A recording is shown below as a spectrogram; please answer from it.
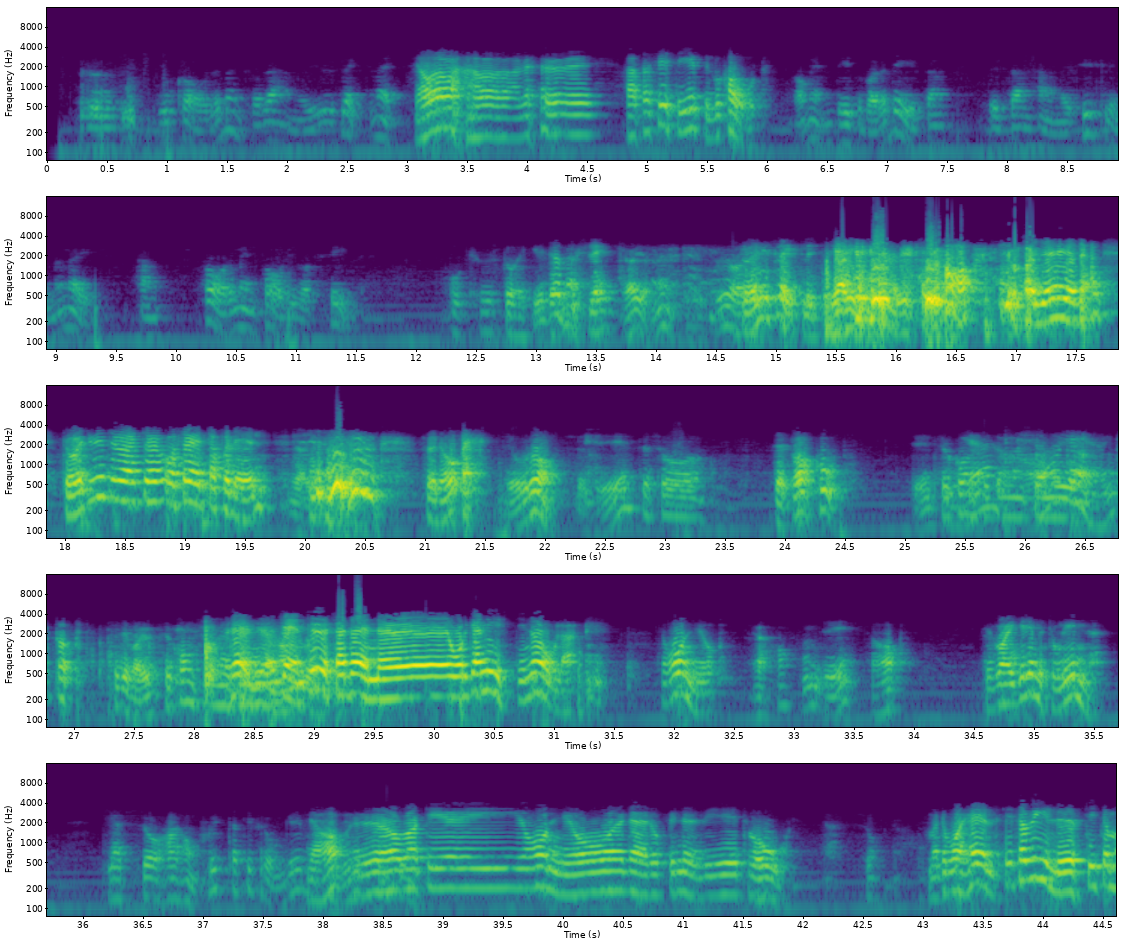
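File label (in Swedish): Veddige Halland, dialekter; Folkminnen; Svenska sagor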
